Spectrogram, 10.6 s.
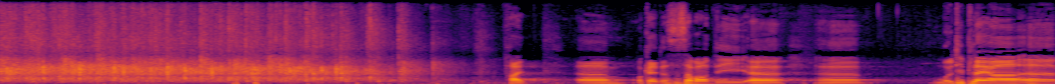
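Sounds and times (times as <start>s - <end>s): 
audience applause: 0.0s - 4.5s
speech: 5.1s - 10.5s.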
